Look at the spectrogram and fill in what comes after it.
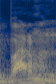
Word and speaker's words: бармен: Но в данном случае бармен норма строга и требует от нас ударения на первом слоге.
